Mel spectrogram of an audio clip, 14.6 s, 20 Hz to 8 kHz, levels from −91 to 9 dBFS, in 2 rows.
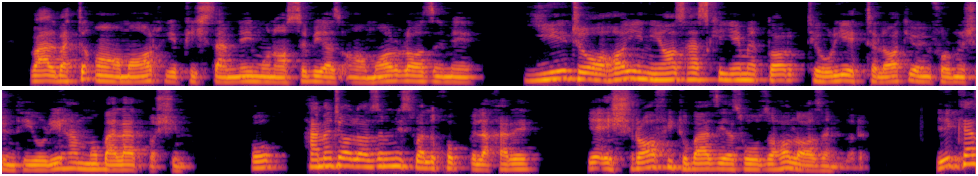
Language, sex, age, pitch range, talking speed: Persian, male, 30-49, 140-205 Hz, 175 wpm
